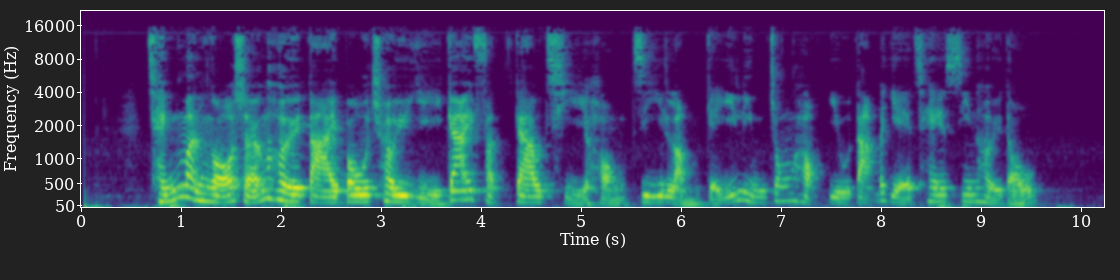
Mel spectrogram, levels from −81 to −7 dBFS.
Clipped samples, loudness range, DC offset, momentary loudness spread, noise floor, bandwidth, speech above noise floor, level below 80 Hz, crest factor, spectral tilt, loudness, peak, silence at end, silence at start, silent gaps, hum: under 0.1%; 8 LU; under 0.1%; 11 LU; -48 dBFS; 16 kHz; 30 dB; -42 dBFS; 16 dB; -5 dB/octave; -18 LUFS; -2 dBFS; 0.7 s; 0 s; none; none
